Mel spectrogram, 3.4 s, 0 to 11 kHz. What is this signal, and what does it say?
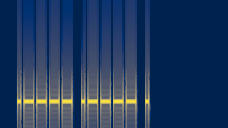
Morse code, heard as a keyed tone, about 25 wpm, 700 Hz. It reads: 11E
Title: Three Challenging Letter-Number Combinations 25wpm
